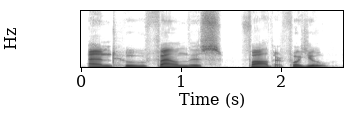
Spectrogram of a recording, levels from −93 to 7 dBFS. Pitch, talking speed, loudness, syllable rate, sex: 105 Hz, 160 wpm, -22 LUFS, 3.5 syllables/s, male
